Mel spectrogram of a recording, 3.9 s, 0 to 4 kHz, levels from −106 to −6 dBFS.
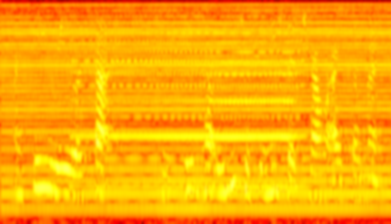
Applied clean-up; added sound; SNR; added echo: none; Wind instrument, woodwind instrument + Domestic sounds, home sounds; -2 dB; none.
